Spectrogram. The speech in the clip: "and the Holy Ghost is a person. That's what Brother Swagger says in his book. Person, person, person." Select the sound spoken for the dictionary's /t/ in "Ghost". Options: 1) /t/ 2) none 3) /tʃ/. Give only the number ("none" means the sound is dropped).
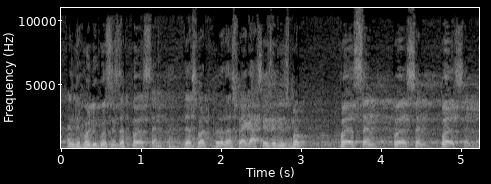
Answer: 2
